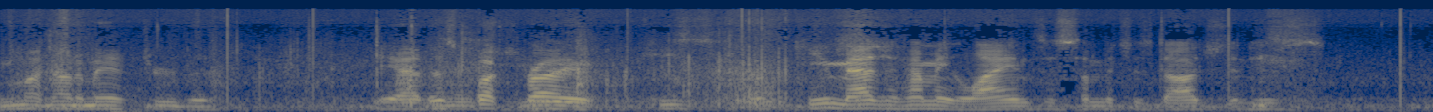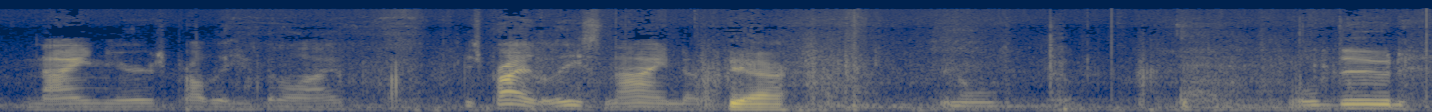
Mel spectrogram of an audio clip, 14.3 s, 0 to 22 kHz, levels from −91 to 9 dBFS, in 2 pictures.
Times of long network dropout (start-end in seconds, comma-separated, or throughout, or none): 0.55-0.74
